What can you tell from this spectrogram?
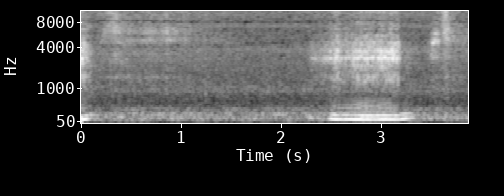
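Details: Snoring from a sleeping Labrador: quiet breathing, then one deep, low, fluttering snore lasting under a second.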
